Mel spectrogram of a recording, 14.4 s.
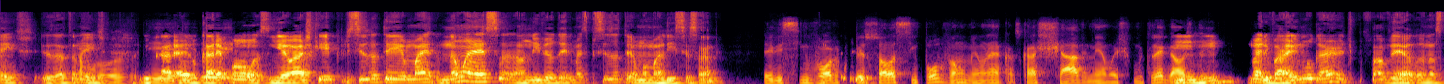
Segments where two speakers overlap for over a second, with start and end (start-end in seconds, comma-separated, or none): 0.7-2.3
